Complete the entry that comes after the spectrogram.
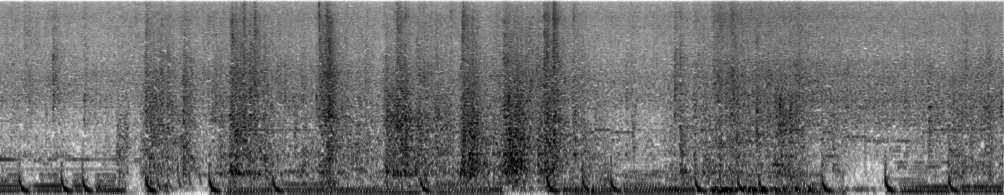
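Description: Chicken pieces frying in a wok, a steady sizzle with louder crackling spells between about two and six seconds in.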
